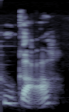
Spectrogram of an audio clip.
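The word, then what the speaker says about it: hygge: made if you're interested i believe that it's pronounced hooga who got headbands um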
